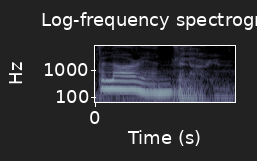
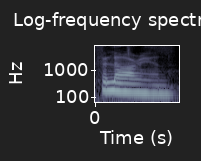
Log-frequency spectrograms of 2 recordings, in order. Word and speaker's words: Velaryon: It still bothers me when people sort of go, so you're Corlys really Valyrian. I said, no, it's my name. Velaryon. Yeah. Velaryon.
